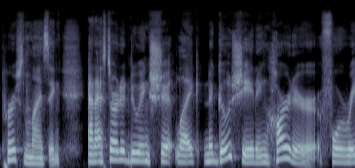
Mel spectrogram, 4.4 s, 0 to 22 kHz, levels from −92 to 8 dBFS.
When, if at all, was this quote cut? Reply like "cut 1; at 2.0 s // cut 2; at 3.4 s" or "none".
cut 1; at 1.1 s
